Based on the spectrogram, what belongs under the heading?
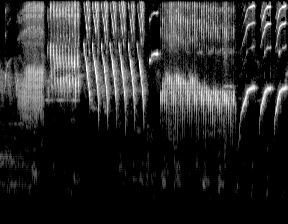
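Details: Canary training song with long rolls: a buzzy burst, a rapid high rattle, sharp downsweeping whistles, a long even lower trill of well over a second, then three separated rising whistles.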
